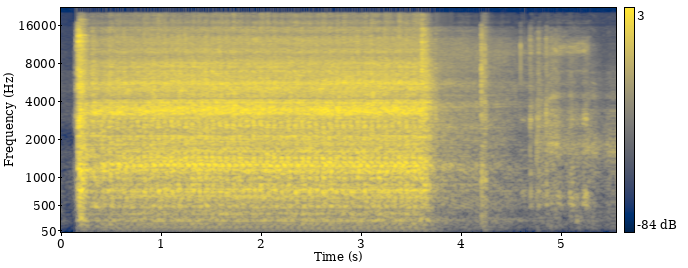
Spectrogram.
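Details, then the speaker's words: Car usually reluctant to start first time: starter churns about four turns a second for three and a half seconds without catching; fuel pump can't be heard, suspected dead. "Hope we haven't killed the fuel pump. It is true. I cannot hear the fuel pump at all."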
